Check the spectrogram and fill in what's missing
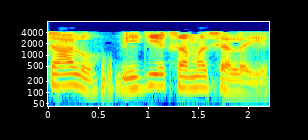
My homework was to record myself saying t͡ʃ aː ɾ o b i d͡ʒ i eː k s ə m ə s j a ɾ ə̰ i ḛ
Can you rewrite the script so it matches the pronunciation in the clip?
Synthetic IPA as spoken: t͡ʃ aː l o b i d͡ʒ i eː k s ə m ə s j a l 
